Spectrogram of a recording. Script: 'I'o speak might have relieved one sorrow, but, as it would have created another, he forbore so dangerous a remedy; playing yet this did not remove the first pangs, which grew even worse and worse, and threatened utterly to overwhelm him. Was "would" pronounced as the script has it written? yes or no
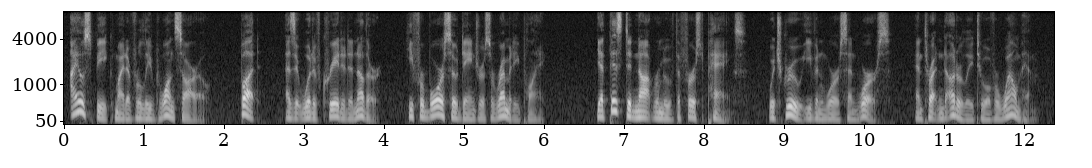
yes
